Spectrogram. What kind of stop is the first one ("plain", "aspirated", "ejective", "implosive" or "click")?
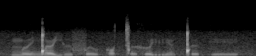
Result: click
